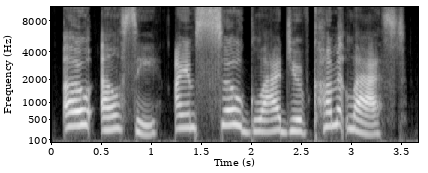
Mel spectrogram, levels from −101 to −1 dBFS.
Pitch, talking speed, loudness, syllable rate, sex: 280 Hz, 180 wpm, -17 LUFS, 3.8 syllables/s, female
